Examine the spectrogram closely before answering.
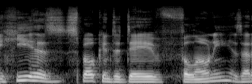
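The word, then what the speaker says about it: Filoni: And he was saying not even just in that, but apparently he has spoken to Dave Fona.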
